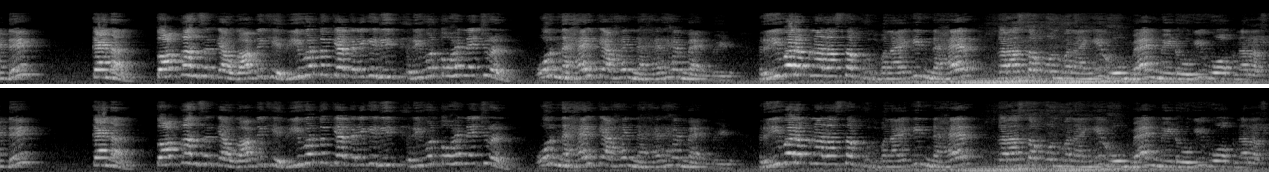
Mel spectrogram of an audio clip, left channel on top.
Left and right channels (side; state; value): right; quieter; 5.1 dB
